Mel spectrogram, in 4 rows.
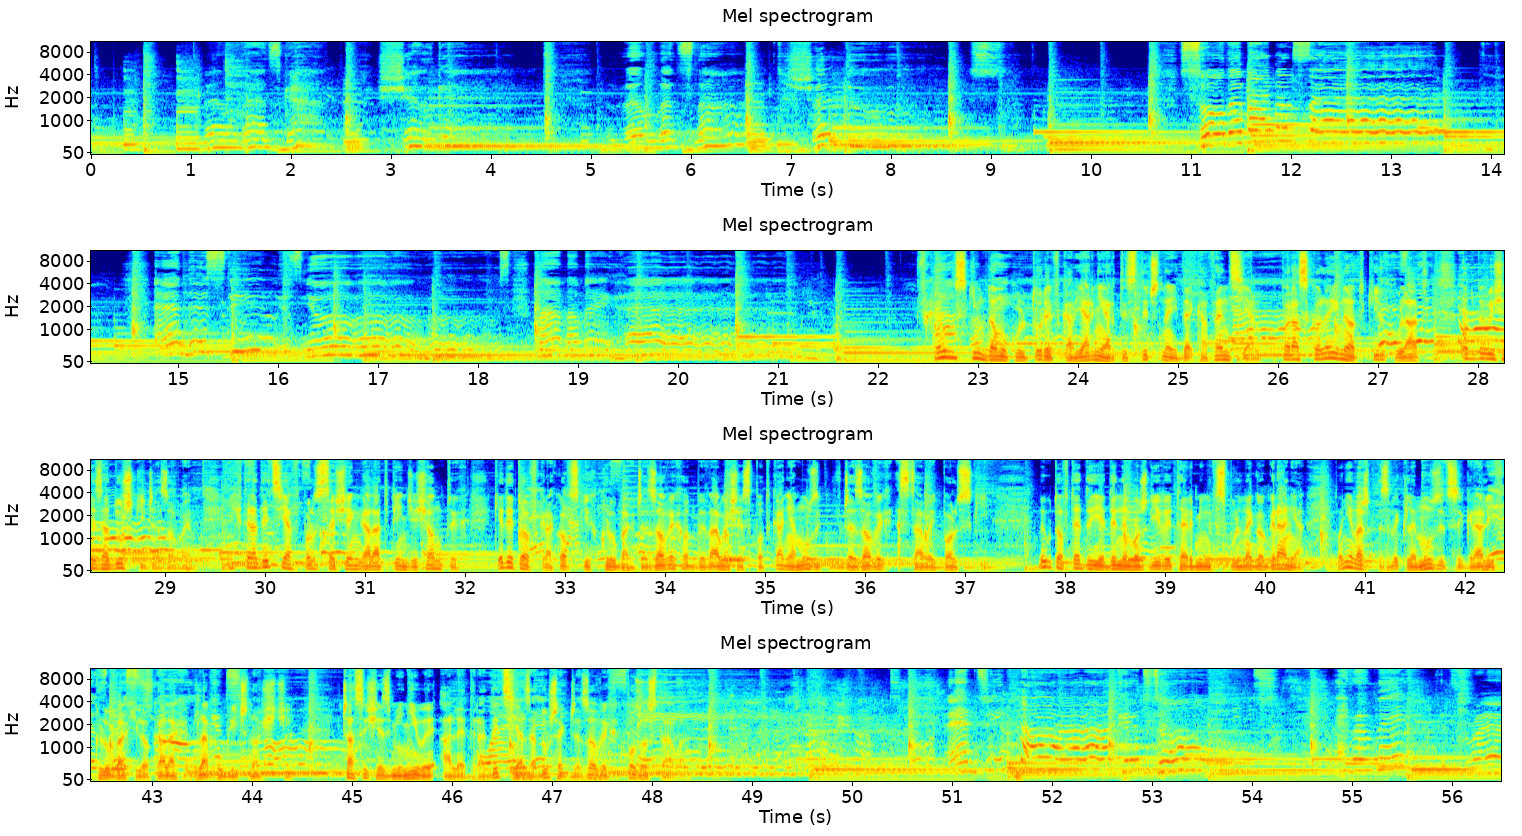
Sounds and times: Music: 0:00.0 - 0:56.4
Speech: 0:22.4 - 0:48.6.

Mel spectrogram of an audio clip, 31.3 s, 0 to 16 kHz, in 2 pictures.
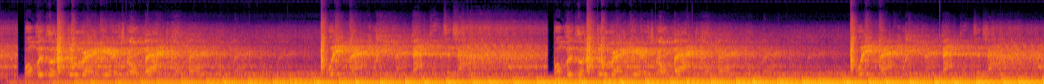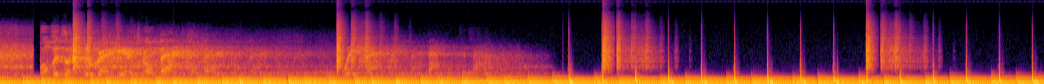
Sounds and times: Music: 0:00.0 - 0:31.3
Speech: 0:00.4 - 0:03.8, 0:04.8 - 0:07.7, 0:08.3 - 0:11.7, 0:12.8 - 0:19.7, 0:20.7 - 0:23.3.

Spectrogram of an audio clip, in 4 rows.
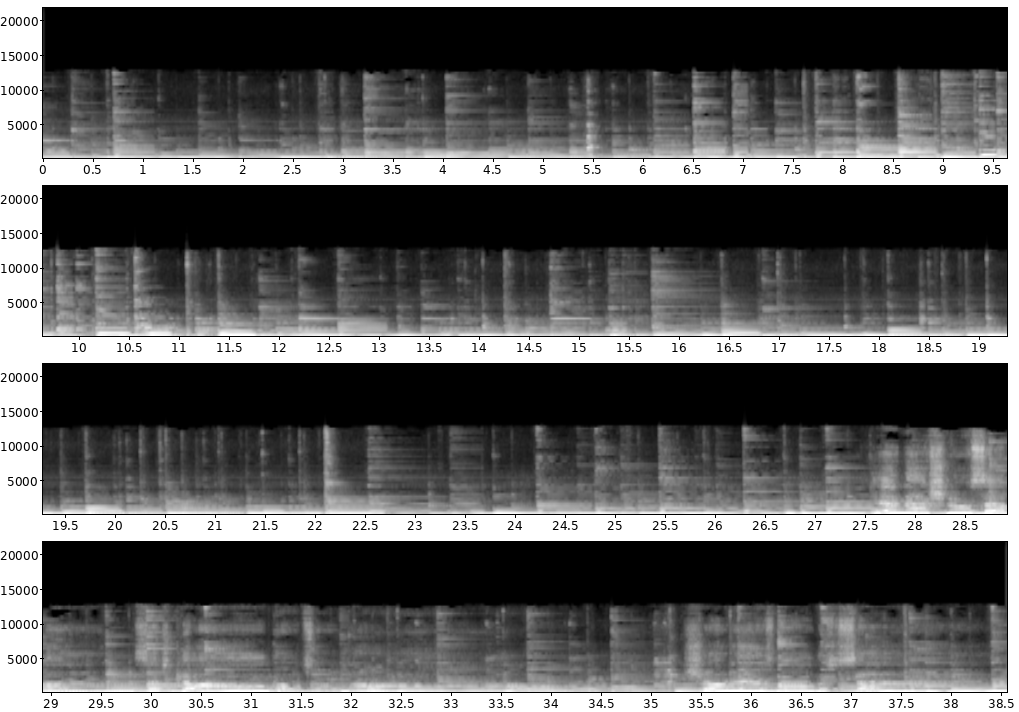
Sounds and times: Music: 0:00.0 - 0:38.5.

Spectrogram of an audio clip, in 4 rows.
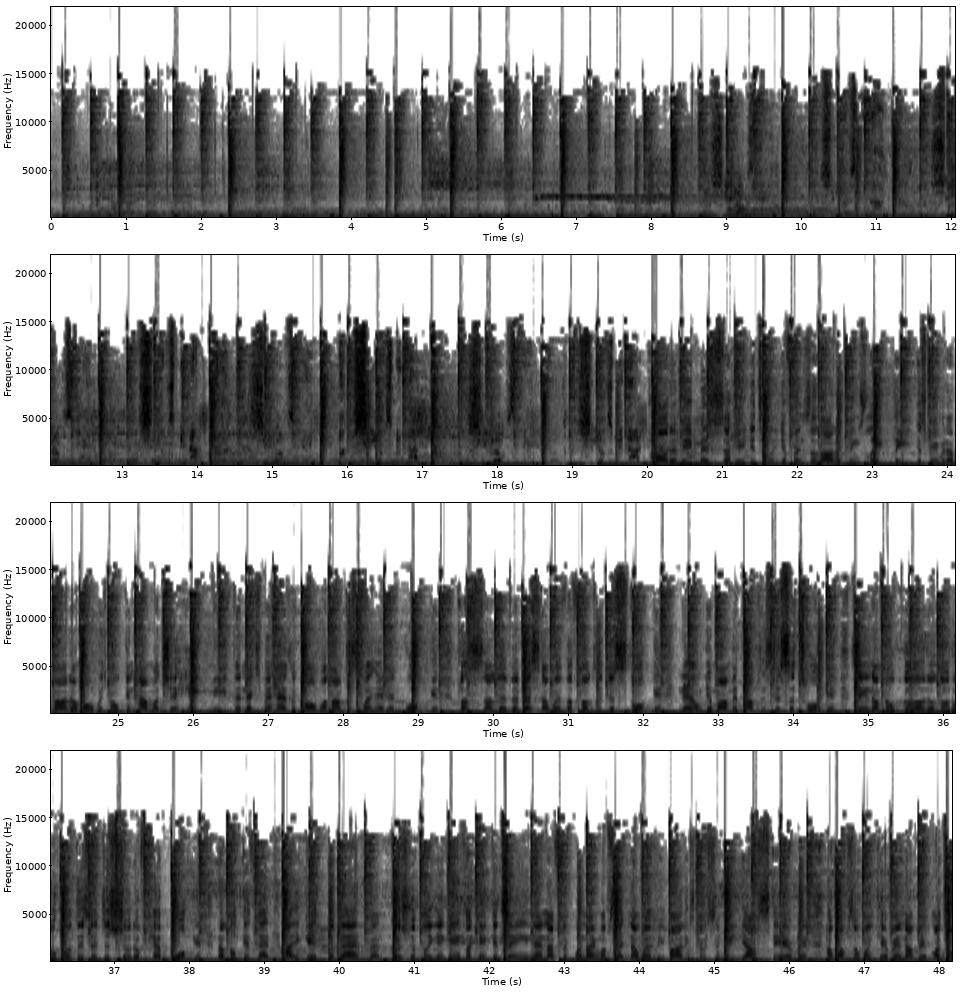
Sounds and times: Music: 0:00.0 - 0:48.1.

